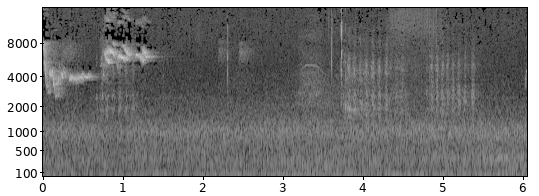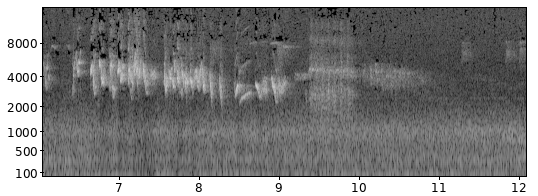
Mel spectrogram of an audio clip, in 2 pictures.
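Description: bird, birds singing

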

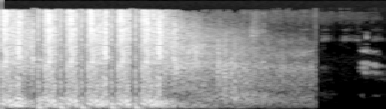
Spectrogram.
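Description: sound effect, gunshot sound effect

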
